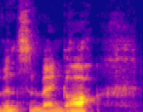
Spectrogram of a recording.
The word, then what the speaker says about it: Vincent van Gogh: a vincent van gogh i've also heard it pronounced vincent van gaal um yeah here i pronounced vince van gogh and this is one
